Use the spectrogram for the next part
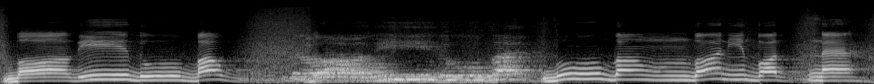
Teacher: Dad ini bukanlah huruf qalqalah, jadi tidak memantul.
